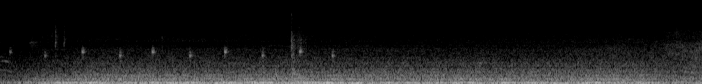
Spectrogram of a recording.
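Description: Car driving, heard from inside the cabin: a steady low rumble of tyres and engine that swells in over the first second. Short, faint high blips come about three times a second during the first three seconds.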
